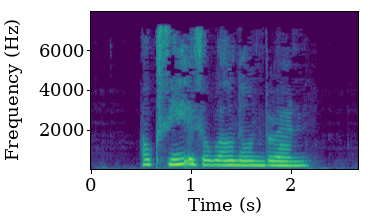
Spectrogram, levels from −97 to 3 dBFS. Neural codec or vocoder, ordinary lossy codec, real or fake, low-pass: codec, 24 kHz, 1.5 kbps, HILCodec; MP3, 32 kbps; fake; 7.2 kHz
